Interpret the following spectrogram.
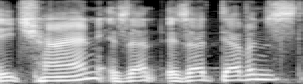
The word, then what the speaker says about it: Achane: night that he won it's not a chain it's Han is that is that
